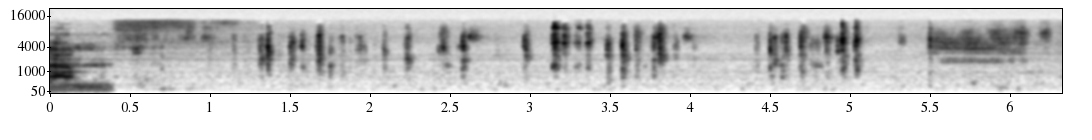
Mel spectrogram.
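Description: Computer keys click rapidly as someone types.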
